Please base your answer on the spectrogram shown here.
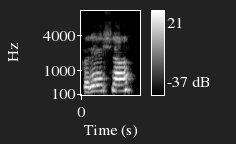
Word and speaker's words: Quraysh: It's pronounced Goresha, and they also had extended to the Levant.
